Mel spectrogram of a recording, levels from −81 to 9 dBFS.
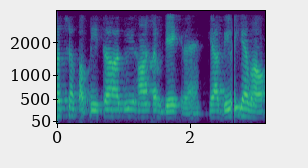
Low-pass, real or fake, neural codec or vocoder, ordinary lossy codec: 3.6 kHz; fake; codec, 16 kHz in and 24 kHz out, 1.1 kbps, FireRedTTS-2 codec; none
